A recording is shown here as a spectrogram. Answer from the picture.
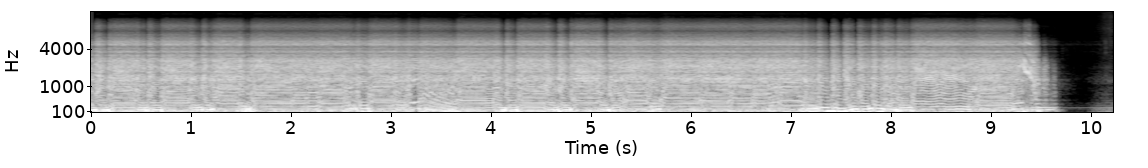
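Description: High-gain distorted electric guitar played through a Fender Champion 20 practice amp set to its Super-Sonic 'metal red' voice: a heavy metal riff that stops abruptly just before the end.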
